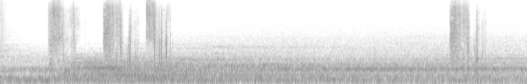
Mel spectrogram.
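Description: Paper rustles as a page is handled.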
